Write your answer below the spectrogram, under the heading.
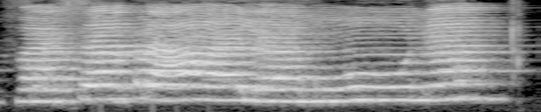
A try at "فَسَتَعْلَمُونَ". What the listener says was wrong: فاسا کو ہم نے نہیں کھینچنا، تا کی بیچ میں آواز آ رہی ہے. فستعلمون. تا میں کیا ہے؟ تا الف زبر، تا کو ہم الف کے ساتھ ملا رہے ہیں.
